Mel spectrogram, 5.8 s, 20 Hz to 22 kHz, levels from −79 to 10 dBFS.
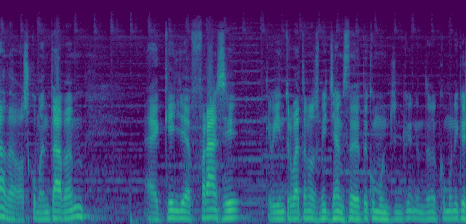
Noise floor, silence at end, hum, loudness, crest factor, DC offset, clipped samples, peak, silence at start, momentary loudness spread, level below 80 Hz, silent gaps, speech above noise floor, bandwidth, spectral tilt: -45 dBFS; 0 s; none; -23 LUFS; 20 dB; under 0.1%; under 0.1%; -4 dBFS; 0 s; 10 LU; -56 dBFS; none; 21 dB; 16.5 kHz; -4.5 dB/octave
